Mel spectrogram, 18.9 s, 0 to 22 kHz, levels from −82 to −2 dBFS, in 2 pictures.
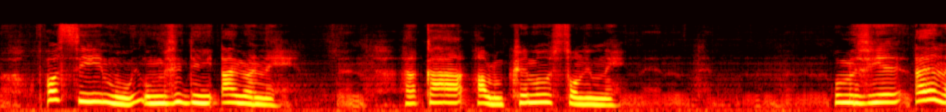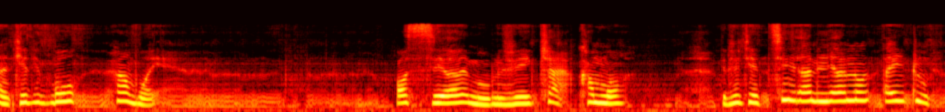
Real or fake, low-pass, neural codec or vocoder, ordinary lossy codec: fake; 9.9 kHz; autoencoder, 22.05 kHz, a latent of 192 numbers a frame, VITS, trained on many speakers; AAC, 48 kbps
